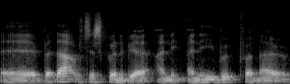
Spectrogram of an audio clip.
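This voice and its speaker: At a fairly quick pace, a man with a Scottish accent speaks in a dark, mellow tone. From Scotland. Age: 70s. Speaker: author. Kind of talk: interview. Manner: halting.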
